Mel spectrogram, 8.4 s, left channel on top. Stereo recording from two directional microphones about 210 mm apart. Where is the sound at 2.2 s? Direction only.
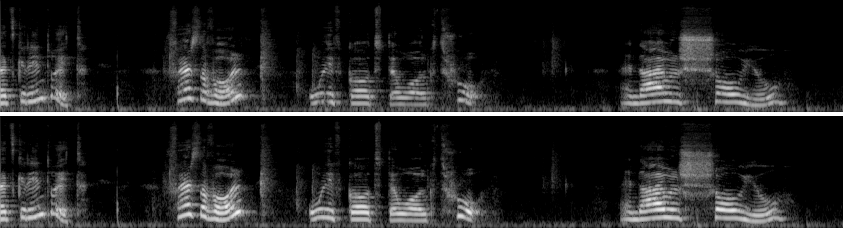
5° left (ahead or behind).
